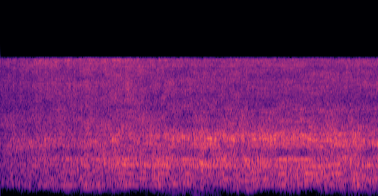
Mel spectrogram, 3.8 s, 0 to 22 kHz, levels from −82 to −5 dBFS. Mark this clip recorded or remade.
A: remade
